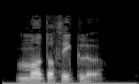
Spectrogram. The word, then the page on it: motociclo: espagnol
